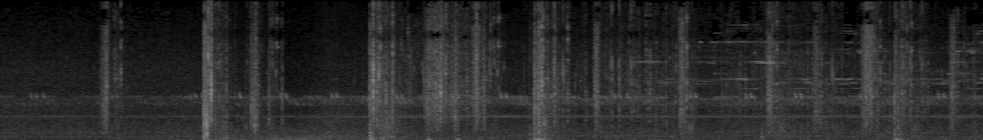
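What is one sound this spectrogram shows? Hands and feet thud and scrape on stone and wood while climbing.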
